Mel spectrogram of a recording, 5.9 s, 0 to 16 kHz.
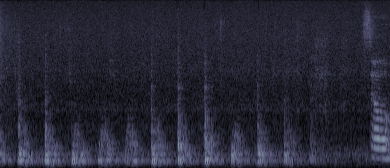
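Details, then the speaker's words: Rapid regular whooshing beats, about 150 per minute, on transvaginal ultrasound of a real embryo about six to seven weeks, blueberry-sized; fetal heartbeat, said to be detectable from about five weeks. "the fetal heartbeat we can hear that very very early and we call that five weeks"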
